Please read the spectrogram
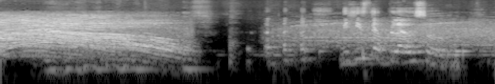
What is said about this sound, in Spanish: aplausos a Luis, ¿no?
